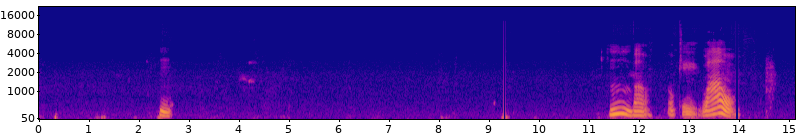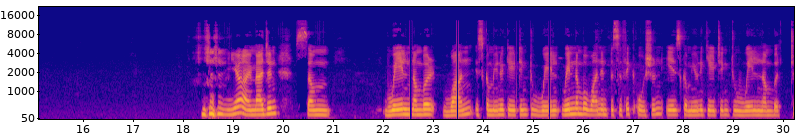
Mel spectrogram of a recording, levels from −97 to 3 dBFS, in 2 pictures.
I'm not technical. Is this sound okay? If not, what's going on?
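No. The speech has brief dropouts. At 9.29, 13.94 (right after "hmm wow okay wow"), 22.54 and 25.31 s (just before "whale number"), it goes quiet for about 40 to 50 milliseconds, with softened edges, then picks up where it left off. Each is a gap at a join of encoded pieces: the recording was compressed in separate sections and stitched together, and the bit of silence each section carries at its ends was never trimmed away.

Two more dropouts sound sharper. At 23.47 s the sound cuts out for 40 milliseconds, a short hole, and at 24.67 s a 10-millisecond cut comes across as a tick. These are blocks of digital silence: a stretch of the audio was replaced by silence, so it stops and restarts with no fade, and that sudden jump makes the tick.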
